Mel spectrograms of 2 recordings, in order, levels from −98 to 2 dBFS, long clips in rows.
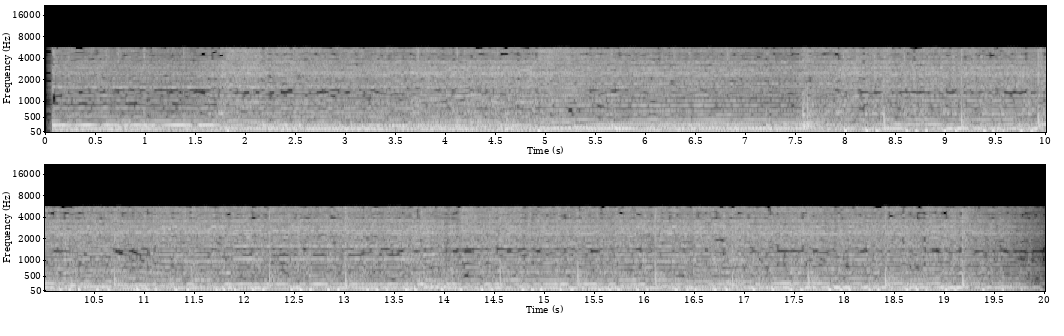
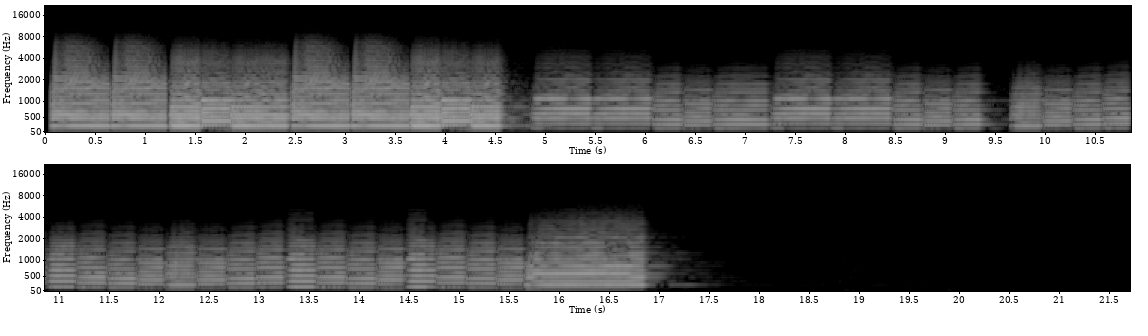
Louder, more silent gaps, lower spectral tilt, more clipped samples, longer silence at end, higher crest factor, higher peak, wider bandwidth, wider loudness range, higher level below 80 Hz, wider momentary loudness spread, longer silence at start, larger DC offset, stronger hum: first, -15 LUFS vs -39 LUFS; neither; first, -9.5 dB/octave vs -6 dB/octave; neither; second, 0 s vs 4.65 s; second, 14 dB vs 20 dB; first, 0 dBFS vs -20 dBFS; second, 5.8 kHz vs 8 kHz; second, 0 LU vs 10 LU; first, -22 dBFS vs under -90 dBFS; second, 1 LU vs 11 LU; about the same, 0.05 s vs 0.05 s; neither; neither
